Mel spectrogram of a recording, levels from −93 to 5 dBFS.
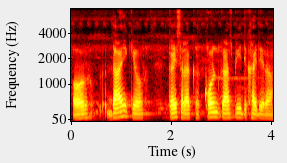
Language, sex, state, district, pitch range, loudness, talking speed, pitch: Hindi, male, Arunachal Pradesh, Papum Pare, 105-115 Hz, -19 LUFS, 165 wpm, 110 Hz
